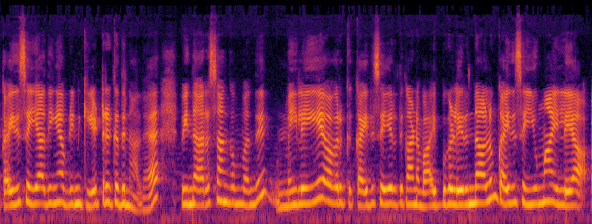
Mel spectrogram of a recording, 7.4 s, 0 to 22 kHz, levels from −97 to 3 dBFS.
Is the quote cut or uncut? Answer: uncut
